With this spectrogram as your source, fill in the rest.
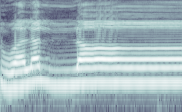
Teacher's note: يبدلون الضاد إلى لام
